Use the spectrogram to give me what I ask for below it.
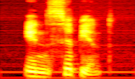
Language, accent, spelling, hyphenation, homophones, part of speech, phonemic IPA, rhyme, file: English, US, incipient, in‧cip‧i‧ent, insipient, adjective / noun, /ɪnˈsɪp.i.ənt/, -ɪpiənt, En-us-incipient.ogg
- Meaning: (adjective) In an initial stage; beginning, starting, coming into existence; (noun) 1. A beginner 2. A verb tense of the Hebrew language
